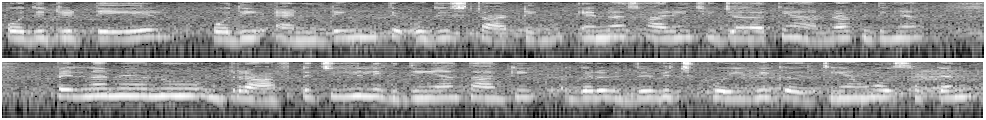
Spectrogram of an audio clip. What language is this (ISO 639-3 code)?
pan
